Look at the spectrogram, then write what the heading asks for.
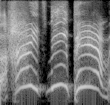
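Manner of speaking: very high, bright sing-song greeting; Pam's voice. Retold or imitated. Imitating Pam greeting Abby, very high sing-song. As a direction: chirp it like a quirky sitcom character. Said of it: "and she'd go".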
